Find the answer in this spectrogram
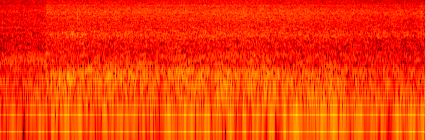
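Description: Steady rushing hiss of fountain water jets splashing.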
